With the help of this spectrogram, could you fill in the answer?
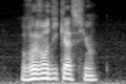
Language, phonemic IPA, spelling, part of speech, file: French, /ʁə.vɑ̃.di.ka.sjɔ̃/, revendication, noun, Fr-revendication.ogg
- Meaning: 1. airing of one's demand; claiming of one's identity 2. an instance of such a demand or claim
